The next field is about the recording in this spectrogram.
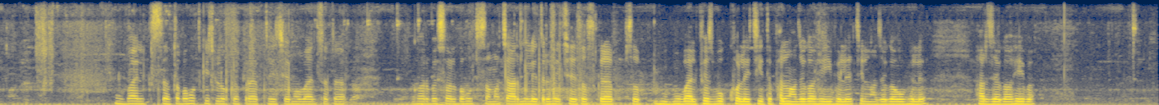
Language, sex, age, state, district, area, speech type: Maithili, female, 30-45, Bihar, Araria, urban, spontaneous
